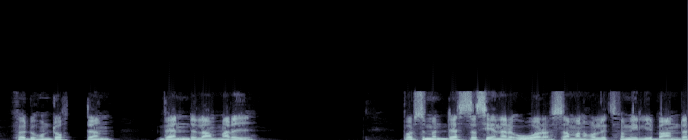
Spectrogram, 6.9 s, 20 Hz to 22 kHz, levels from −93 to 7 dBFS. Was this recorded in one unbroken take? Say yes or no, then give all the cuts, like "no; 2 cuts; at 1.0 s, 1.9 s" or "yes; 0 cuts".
yes; 0 cuts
